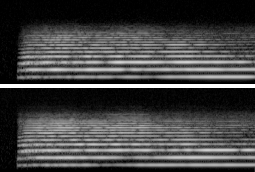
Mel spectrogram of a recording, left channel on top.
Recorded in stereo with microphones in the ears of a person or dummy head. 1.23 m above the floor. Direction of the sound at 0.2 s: 60° right (ahead or behind).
